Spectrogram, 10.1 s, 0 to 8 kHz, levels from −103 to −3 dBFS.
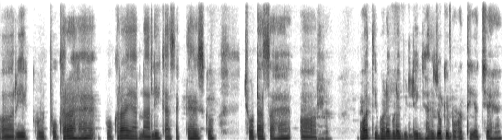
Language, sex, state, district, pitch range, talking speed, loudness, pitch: Hindi, male, Jharkhand, Sahebganj, 110-130 Hz, 160 wpm, -22 LUFS, 125 Hz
